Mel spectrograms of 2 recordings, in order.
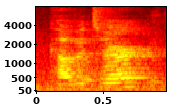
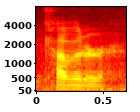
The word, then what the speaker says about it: Coveteur: How do you properly pronounce it? Coveteur? Yeah. Coveteur. And how do Americans say it? The coveter.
